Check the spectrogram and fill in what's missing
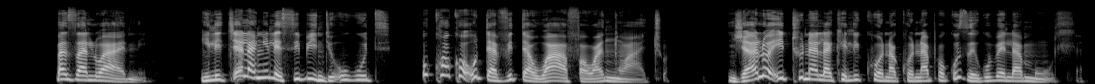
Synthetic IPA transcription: βazalwaːnɛ | ŋilit͡ʃʼɛlaŋilesiβindʱiuɣutʰi̥ | ukʰɔkʰɔʔud̥ʱavid̥ʱawafawaŋ͡ǀʱwa̰ːt͡ʃʼwa | nd͡ʒʱalɔitʰunalakʰɛlikʰɔnakʰɔnapʰɔɣuzɛɣuβɛlamuːɬa

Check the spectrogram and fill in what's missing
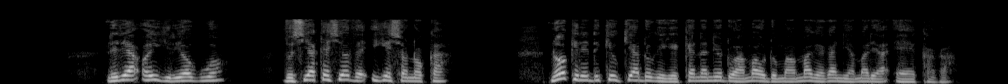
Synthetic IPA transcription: ɾeɾeaʔɔiɣiɾeɔɣwɔ | ðoɕiakɛɕjɔðɛʔiɣeɕɔnɔka | nɔkeɾedekeukeadoɣeɣekɛnaneondowamaondomamaɣɛɣaniamaɾeaʔɛkaɣa

